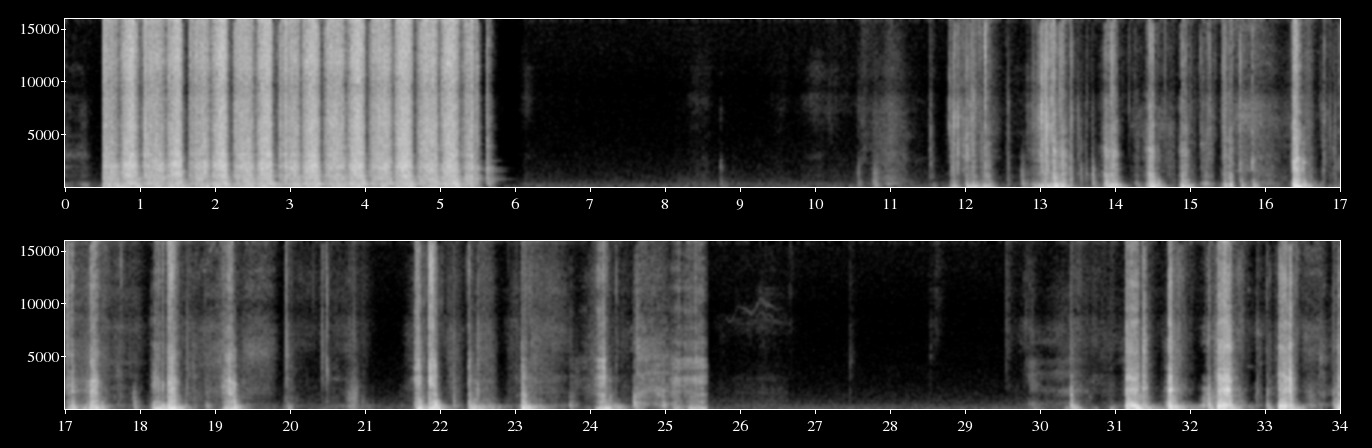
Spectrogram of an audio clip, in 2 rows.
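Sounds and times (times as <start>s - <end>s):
tool knocking and scraping workpiece: 0.5s - 5.7s, 12.0s - 19.5s, 21.6s - 25.6s, 30.4s - 34.0s.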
